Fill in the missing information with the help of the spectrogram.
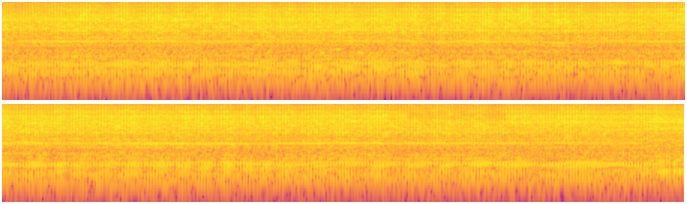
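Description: Garden pulling tractor's engine idling steadily with a rapid, even firing beat.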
